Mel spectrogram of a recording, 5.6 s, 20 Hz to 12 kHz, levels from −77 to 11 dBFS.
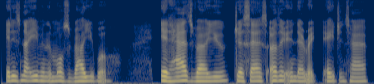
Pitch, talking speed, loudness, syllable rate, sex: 165 Hz, 170 wpm, -20 LUFS, 5.3 syllables/s, female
